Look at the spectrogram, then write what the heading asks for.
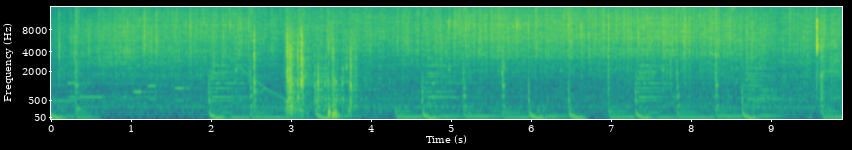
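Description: White corn tortillas and cheese fry in oil in a pan, a steady soft sizzle punctuated by scraping and tapping of a utensil, with no talking.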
